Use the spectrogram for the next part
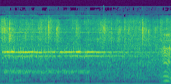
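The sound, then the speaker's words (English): A telephone bell rings steadily throughout, a bright, rapid metallic trill, with a soft hiss in the background and no one speaking. “Forget about the phone.”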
